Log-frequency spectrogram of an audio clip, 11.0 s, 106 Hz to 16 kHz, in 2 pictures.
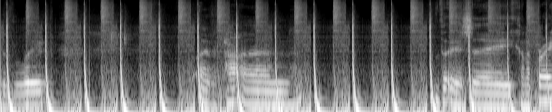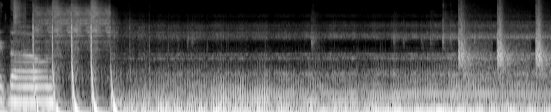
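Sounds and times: low synth bass drone: 0.0 - 4.4, 6.0 - 11.0.

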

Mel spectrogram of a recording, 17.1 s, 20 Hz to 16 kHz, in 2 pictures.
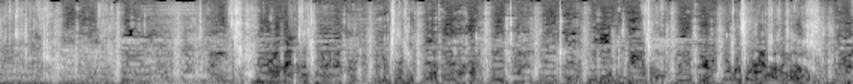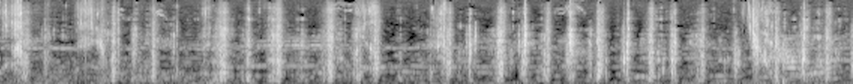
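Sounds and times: crunchy chewing: 0.0 - 17.0.

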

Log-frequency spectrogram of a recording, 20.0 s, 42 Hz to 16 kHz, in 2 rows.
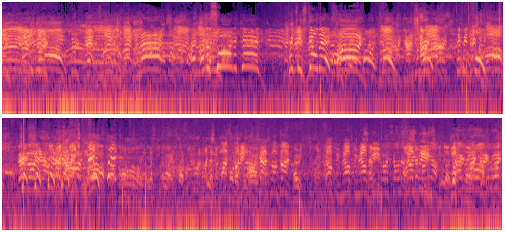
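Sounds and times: men shouting: 0.0 - 15.4.

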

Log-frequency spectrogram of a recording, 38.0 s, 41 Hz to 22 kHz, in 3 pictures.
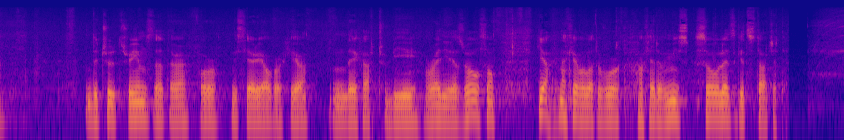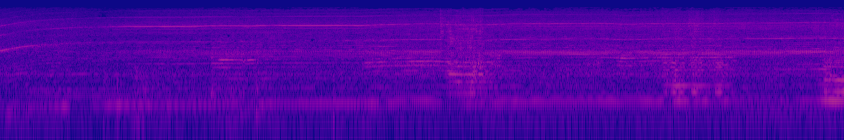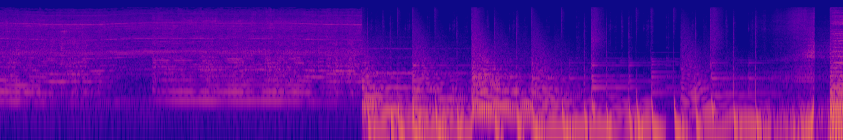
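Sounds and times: rotary tool high whine: 12.1 - 20.8
music: 30.8 - 37.9.

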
